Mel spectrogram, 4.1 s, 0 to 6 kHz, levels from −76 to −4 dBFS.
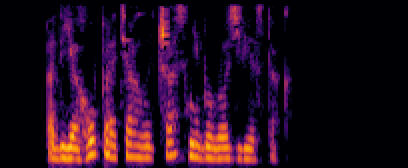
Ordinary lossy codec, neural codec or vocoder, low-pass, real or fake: MP3, 24 kbps; none; 5.4 kHz; real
